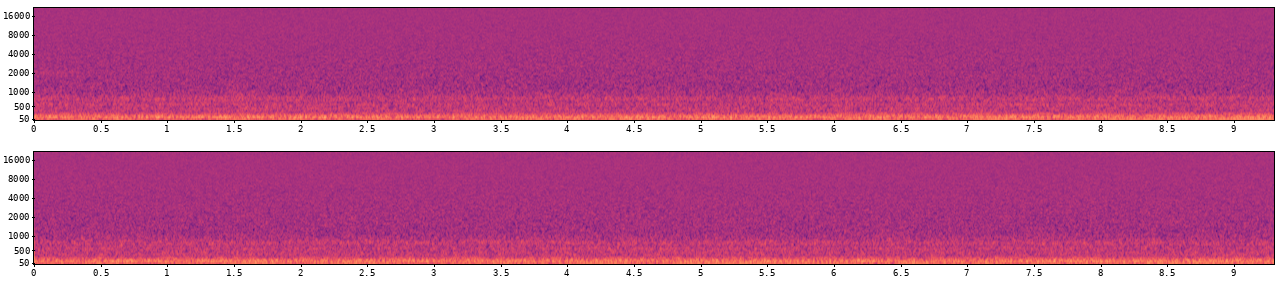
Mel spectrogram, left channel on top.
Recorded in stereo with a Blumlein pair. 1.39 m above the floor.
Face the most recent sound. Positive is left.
No sound to turn to.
